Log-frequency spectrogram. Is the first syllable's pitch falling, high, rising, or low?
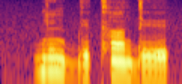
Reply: high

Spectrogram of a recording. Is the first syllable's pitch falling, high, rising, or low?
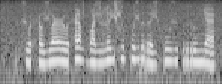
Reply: low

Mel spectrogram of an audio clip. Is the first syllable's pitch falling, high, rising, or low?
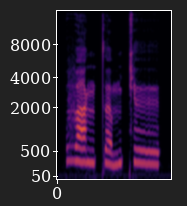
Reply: low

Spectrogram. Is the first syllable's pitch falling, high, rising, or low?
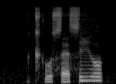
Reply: low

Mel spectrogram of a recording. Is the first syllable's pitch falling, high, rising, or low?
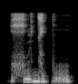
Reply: high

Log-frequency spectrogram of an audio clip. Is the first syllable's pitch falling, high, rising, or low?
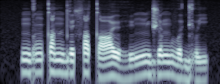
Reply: high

